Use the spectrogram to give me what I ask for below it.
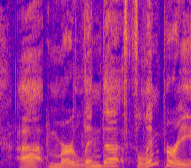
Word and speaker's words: Merlinda Flimpery: Let's talk to our guest, Merlinda Flimpery. Am I pronouncing that correctly, Merlinda?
